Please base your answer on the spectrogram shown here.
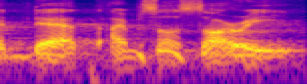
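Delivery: put-on high, slow, whispered little child; child's apology. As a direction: whisper sorry like a remorseful kid.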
